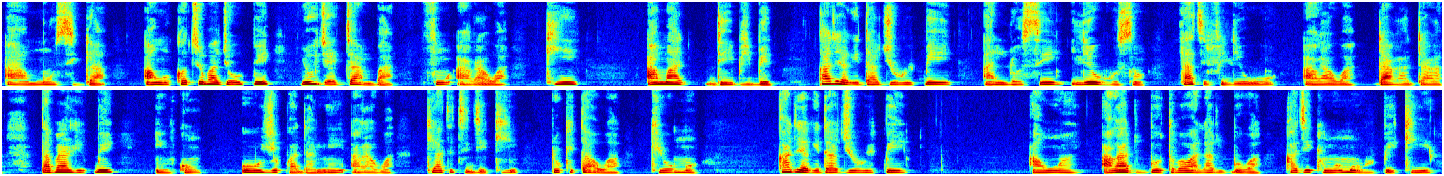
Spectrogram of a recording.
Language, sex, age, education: Yoruba, female, 15-29, primary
